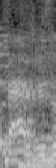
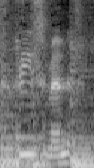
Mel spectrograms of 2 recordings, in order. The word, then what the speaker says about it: Theismann: Joe Theismann's last name is actually pronounced Theismann, but a marketing guy at Notre Dame got him to change it to Theismann, so Theismann rhymes with Heisman.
